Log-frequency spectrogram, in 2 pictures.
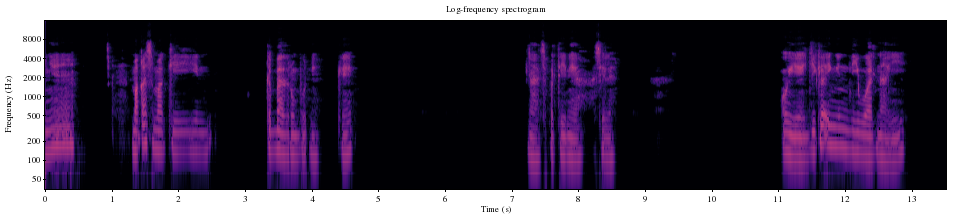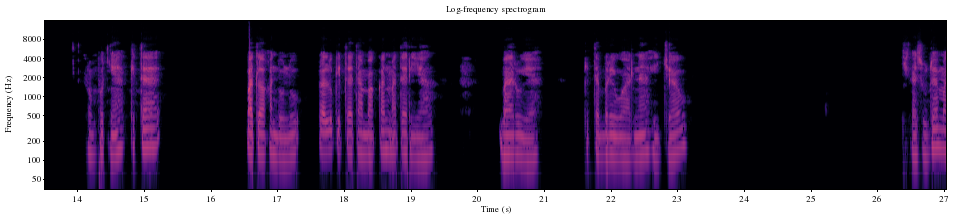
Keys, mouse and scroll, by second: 3.9 click, 5.5 1, 6.5 Return, 7.5 middle click, 15.9 click, 25.6-26.2 scroll down 1, 26.2 scroll up 1, 26.4-27.0 scroll down 1.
